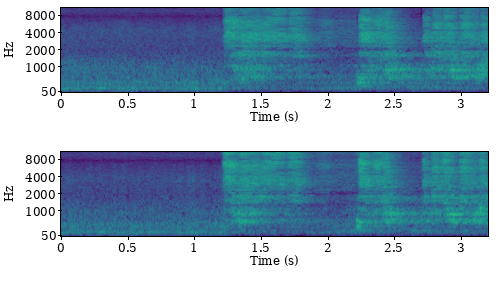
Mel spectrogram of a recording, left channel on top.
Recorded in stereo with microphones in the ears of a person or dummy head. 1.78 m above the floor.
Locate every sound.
1.2 s writing: 55° right (ahead or behind), 0.7 m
